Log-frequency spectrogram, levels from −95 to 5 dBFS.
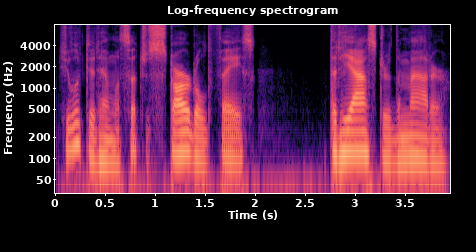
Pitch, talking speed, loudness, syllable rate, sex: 105 Hz, 225 wpm, -21 LUFS, 6.2 syllables/s, male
